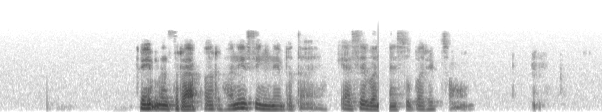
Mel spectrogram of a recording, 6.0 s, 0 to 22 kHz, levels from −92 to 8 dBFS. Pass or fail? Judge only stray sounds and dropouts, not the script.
fail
